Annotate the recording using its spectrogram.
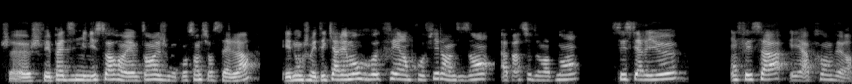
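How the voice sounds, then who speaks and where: A woman talks at a very fast pace with a fairly high pitch and fairly even intonation. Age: 20s. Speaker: novelist. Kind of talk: interview.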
